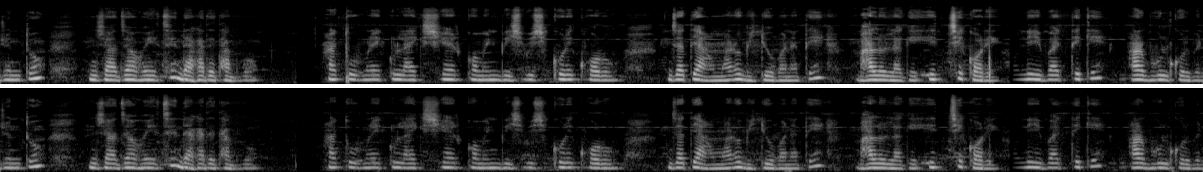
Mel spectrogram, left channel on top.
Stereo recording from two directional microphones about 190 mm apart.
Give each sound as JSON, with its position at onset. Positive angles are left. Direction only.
{"t": 0.0, "sound": "speech", "side_deg": 10}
